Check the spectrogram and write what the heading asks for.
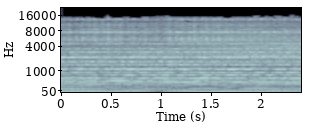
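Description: Live pop band playing a slow instrumental passage of sustained, held chords, with no singing.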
